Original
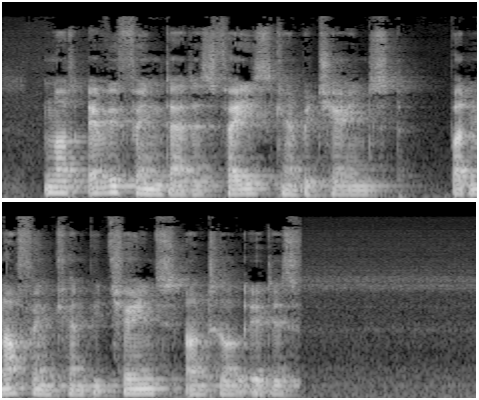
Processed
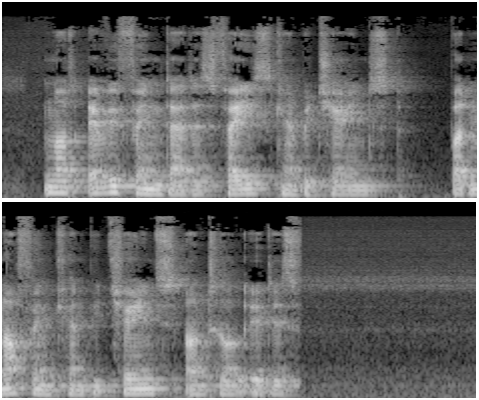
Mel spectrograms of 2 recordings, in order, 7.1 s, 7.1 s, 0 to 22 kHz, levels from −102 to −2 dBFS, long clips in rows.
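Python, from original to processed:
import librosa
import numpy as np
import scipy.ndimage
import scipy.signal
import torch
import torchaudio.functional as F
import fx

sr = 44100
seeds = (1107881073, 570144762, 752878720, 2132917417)

y = fx.high_shelf(x, sr, hz=8600.0, db=fx.steps((0.0, 5.0), (4.59, 11.5)))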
